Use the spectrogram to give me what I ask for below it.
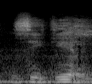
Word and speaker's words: zikir: Kemudian apalagi yang sering salah, zikir ya, bukan DZI ya, KIR, tapi cukup D-nya dihilangkan, hanya menjadi zikir ya, bukan zikir ya, tapi zikir.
